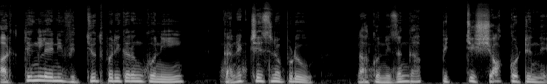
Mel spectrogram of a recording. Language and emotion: Telugu, fearful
